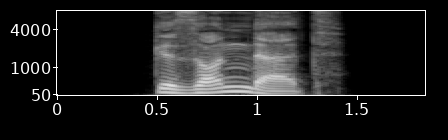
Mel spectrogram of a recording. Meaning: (verb) past participle of sondern; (adjective) separate, separated; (adverb) separately
- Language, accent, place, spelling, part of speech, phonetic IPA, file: German, Germany, Berlin, gesondert, verb, [ɡəˈzɔndɐt], De-gesondert.ogg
